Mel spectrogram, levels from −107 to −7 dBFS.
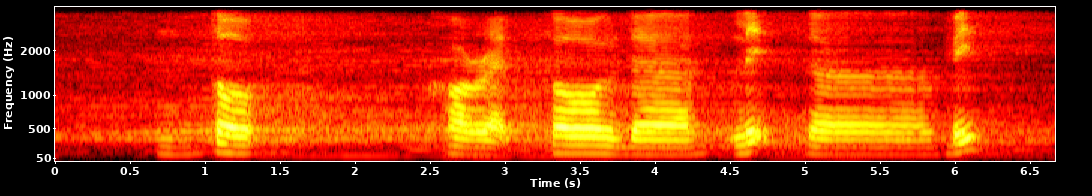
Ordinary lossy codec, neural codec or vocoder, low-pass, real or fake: none; none; 3.6 kHz; real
